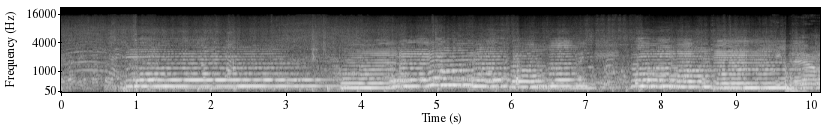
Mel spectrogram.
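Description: An orquesta típica's saxophones and other wind instruments playing a slow processional melody in two-part harmony, with long held notes, starting about a second in.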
